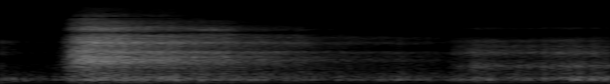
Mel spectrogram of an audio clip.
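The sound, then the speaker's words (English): A single deep breath drawn in and let out slowly, taken down into the lower belly. It is a soft, airy rush that swells quickly, fades over about two seconds, and ends in a faint, quieter exhale, with no talk. “take a deep breath into that area and let it go.”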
